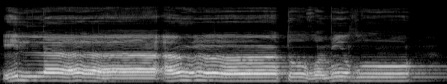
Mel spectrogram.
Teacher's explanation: نون ساکن کے بعد حروف اخفا میں سے تا ہے تو یہاں پر اخفا ہوگا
